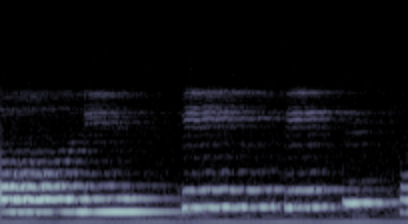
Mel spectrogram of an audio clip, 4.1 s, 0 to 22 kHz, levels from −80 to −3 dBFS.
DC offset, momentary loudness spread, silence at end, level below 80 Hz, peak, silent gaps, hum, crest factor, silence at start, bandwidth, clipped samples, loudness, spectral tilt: under 0.1%; 9 LU; 0 s; -50 dBFS; -18 dBFS; none; 50 Hz at -65 dBFS; 14 dB; 0 s; over 20 kHz; under 0.1%; -32 LUFS; -7 dB/octave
